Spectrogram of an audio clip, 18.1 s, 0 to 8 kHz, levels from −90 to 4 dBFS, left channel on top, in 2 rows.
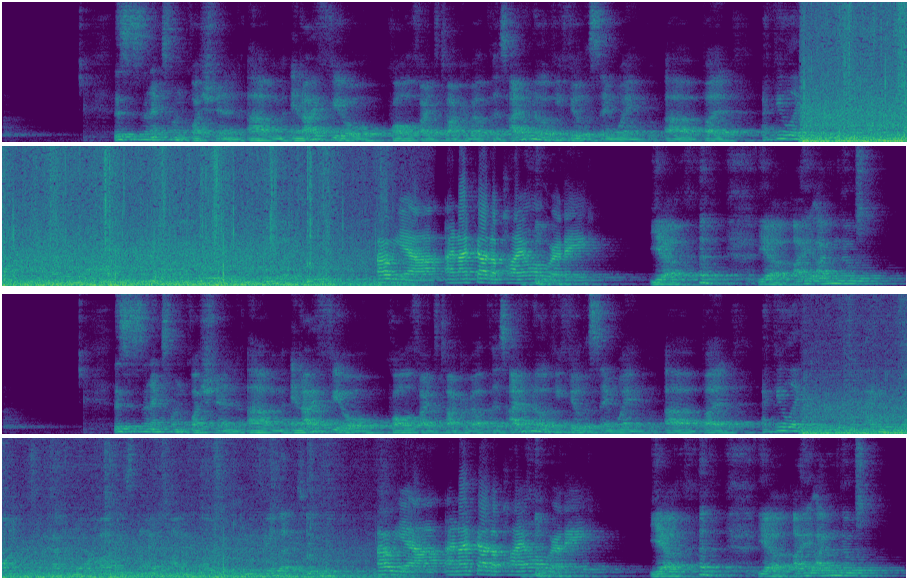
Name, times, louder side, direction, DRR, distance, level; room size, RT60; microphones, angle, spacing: voice 1, 1.1-7.3 7.6-8.0 8.6-12.4 14.4-14.5 15.5-17.7, equal, 20° right, -6 dB, 2.9 m, -32 dB
sound 1, 8.0-13.2, left 7 dB, 85° left, 0.3 m, -25 dB
voice 2, 12.8-15.0, left 2 dB, 25° left, 5 dB, 0.8 m, -27 dB
11.5 x 5.0 x 3.9 m, 1.3 s
head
